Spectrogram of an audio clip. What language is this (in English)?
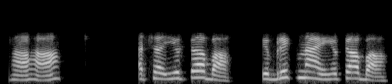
Sindhi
